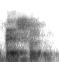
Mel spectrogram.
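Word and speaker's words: PESTEL: of nishia pastal analysis some people also pronounce it as L silent also pesel so the term pastel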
